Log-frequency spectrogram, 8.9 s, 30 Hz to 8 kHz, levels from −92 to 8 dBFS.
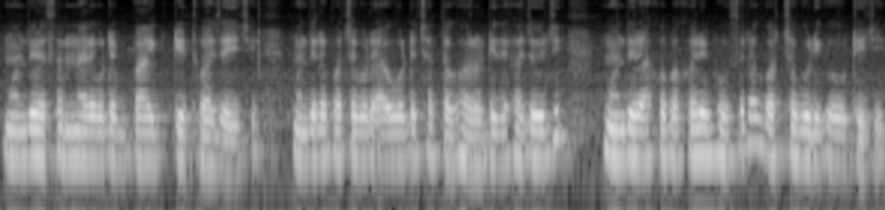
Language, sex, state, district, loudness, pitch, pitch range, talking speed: Odia, male, Odisha, Nuapada, -16 LUFS, 125 Hz, 120-130 Hz, 170 wpm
